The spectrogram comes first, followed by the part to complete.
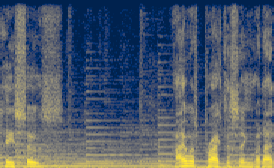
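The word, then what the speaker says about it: Jesús: It's pronounced Jesus.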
